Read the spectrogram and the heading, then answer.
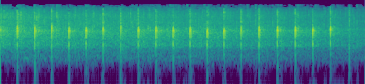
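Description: A large worship audience in Bundang and Suji claps together in encouragement, a steady, even rhythm of roughly four claps per second over a dense wash of scattered applause, sustained loudly throughout with no talking.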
